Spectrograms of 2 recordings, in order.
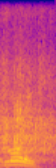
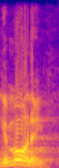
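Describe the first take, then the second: First: It is said in a flat, ordinary way. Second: It is said with lively, high energy.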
